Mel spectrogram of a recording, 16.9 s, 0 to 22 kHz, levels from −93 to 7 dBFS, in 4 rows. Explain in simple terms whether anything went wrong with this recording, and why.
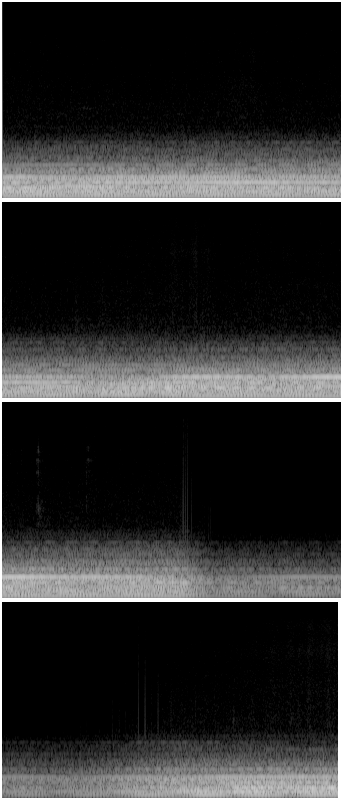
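Zipper noise at 10.69 to 11.09 s and 13.64 to 14.87 s: the volume moves in small, unsmoothed steps, each leaving a tiny click, so the sound ticks while fading down, then while rising.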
